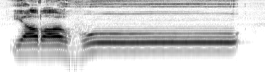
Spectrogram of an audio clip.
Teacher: ہا کو ایک الف کی مقدار کھینچیں گے کیونکہ اس کے اوپر الٹا پیش ہے۔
